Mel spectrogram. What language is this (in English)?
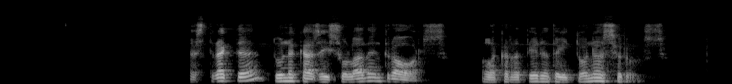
Catalan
